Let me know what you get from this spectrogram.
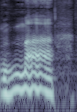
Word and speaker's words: Maher: And Frank Marr put out an album called Marvelous, spelled M-A-H-E-R, hence the sort of bleating in the pronunciation. But anyway, it's Frank Marr, and this is a medley of tunes from the album Marvelous.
